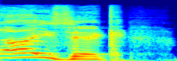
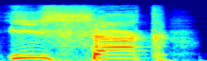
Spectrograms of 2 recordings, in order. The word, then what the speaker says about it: Isak: And that is not Isaac, but Isak Paredes.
